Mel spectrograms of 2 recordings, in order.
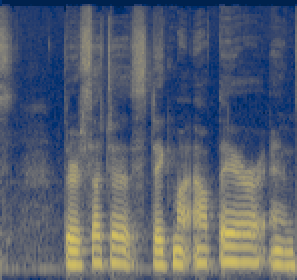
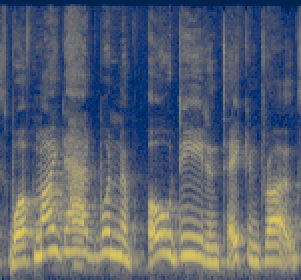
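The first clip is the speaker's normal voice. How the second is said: very loud, high, acted kid's voice outburst; 7 semitones higher than usual. Retelling what he would blurt out in a restaurant, in a very loud voice. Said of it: "he would say in a very loud voice".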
